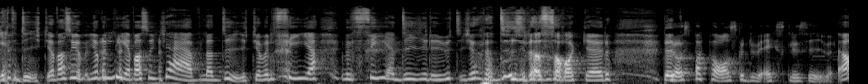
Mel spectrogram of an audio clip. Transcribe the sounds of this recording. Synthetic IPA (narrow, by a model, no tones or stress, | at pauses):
jɛt̪ːəd̪yːʈjɑːalsɔjɑːɡvjɑːɡvɪlːeːvasɔjæːvlad̪yːʈjɑːɡvɪlseːjɑːvɪlseːd̪yːɾʉ̟ːt̪jœːɾad̪yːɾasɑːkəɾ | d̪̥ɛspaʈʰɑːnskɔd̪ʉɛ̰ksklʉsḭːvɑː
